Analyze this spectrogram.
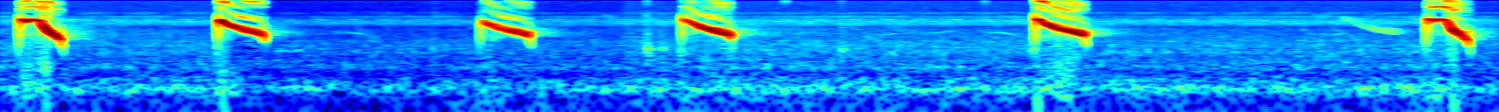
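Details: Mi đất laughingthrush delivering six strong, abrupt whistled notes that fall steeply in pitch, spaced about one to two seconds apart, with a faint soft slur between two of them and low background hum.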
